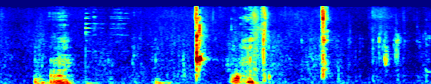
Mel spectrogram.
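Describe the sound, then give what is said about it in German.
Chewing and biting a rice paper roll, with a few soft crunchy bites and wet mouth sounds in an irregular rhythm, quiet overall with no talking. “Wollen wir die zweite Reispapierrolle essen?”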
